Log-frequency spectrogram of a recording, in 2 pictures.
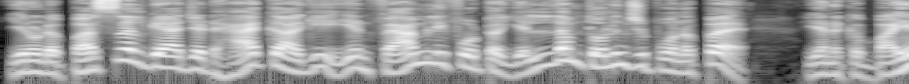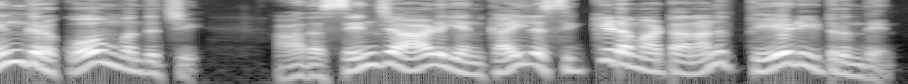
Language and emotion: Tamil, angry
